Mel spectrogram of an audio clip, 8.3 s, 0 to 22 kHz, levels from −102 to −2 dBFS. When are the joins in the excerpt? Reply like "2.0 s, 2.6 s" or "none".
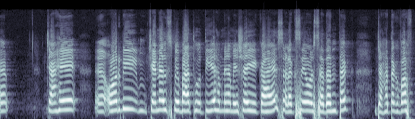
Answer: none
